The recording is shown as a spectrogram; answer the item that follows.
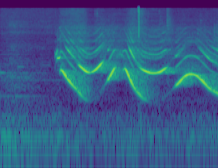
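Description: A slide whistle blown in rapid, frantic swoops up and down in pitch. It starts about half a second in, after a brief hush.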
